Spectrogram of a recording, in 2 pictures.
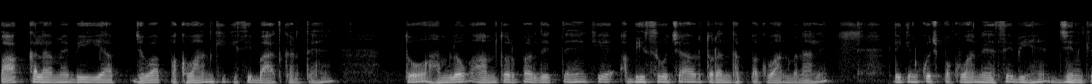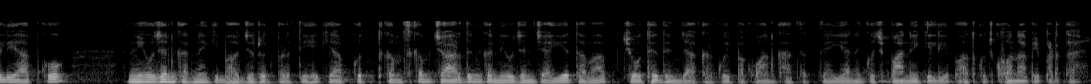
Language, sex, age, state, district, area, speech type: Hindi, male, 60+, Madhya Pradesh, Bhopal, urban, spontaneous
